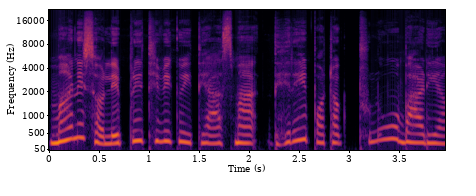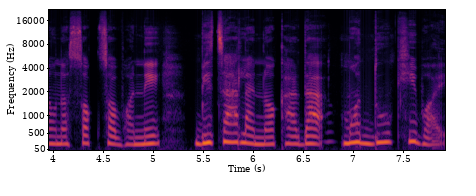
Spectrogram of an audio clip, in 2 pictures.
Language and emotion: Nepali, sad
